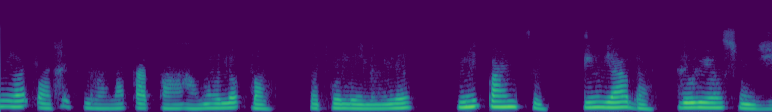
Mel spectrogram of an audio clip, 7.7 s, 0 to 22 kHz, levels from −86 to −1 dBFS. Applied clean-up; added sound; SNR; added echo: neural mask model DeepFilterNet 3.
